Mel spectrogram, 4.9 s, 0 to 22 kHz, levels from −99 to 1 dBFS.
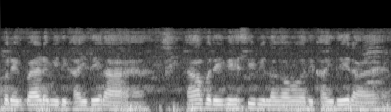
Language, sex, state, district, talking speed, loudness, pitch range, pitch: Hindi, male, Haryana, Charkhi Dadri, 235 wpm, -15 LUFS, 130-145 Hz, 135 Hz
